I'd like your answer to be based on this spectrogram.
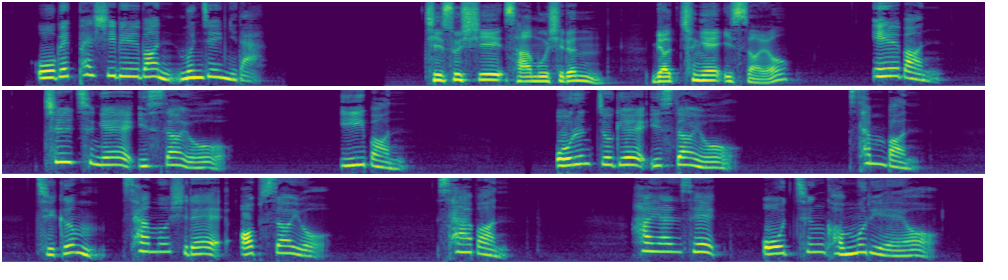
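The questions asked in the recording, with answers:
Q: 지수 씨 사무실은 몇 층에 있어요?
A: 1: 7층에 있어요.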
